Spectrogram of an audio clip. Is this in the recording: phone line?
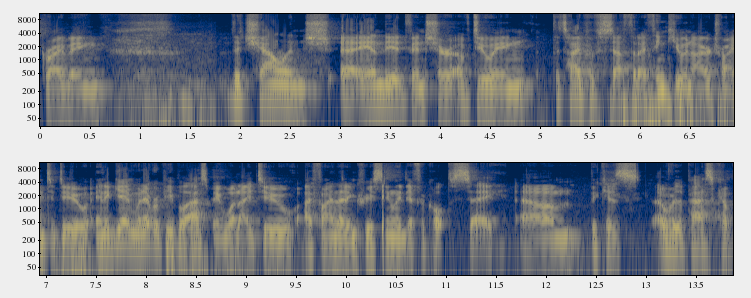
no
